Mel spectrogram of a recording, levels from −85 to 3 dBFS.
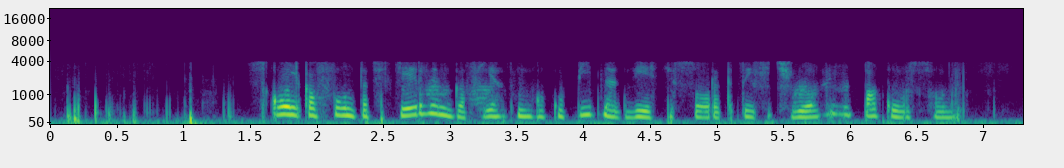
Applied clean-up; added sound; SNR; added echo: neural diffusion model UNIVERSE++.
